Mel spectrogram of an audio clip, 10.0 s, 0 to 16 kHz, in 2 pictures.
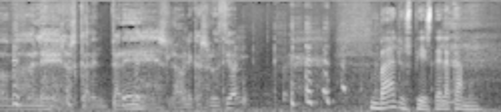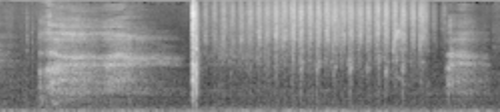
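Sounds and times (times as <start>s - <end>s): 
speech: 0.1s - 5.0s
hands rubbing and massaging a foot in bed: 7.0s - 9.5s.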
